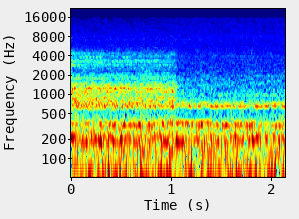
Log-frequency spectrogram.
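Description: Steady low hum with hiss, the hiss falling away about a second in.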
